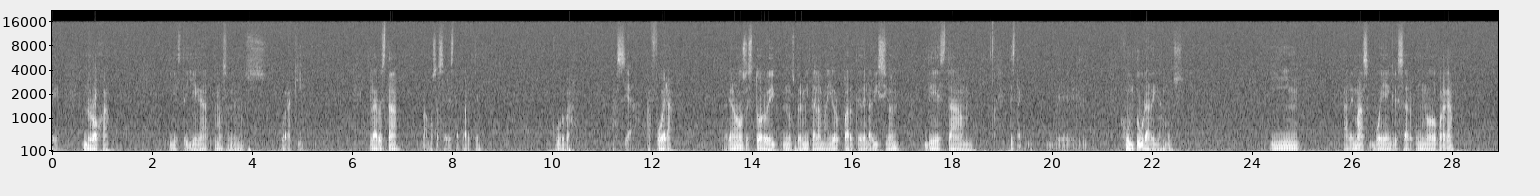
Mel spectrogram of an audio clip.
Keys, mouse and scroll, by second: 2.7-6.2 drag, 7.6-11.4 drag, 13.9-17.1 drag, 26.7 click, 28.3-28.9 drag.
